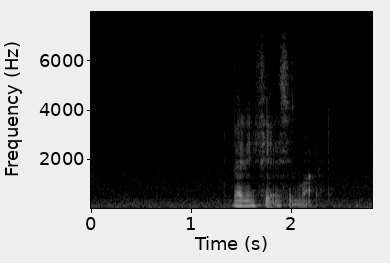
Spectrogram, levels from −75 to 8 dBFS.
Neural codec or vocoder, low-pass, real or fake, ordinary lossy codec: none; 7.2 kHz; real; none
